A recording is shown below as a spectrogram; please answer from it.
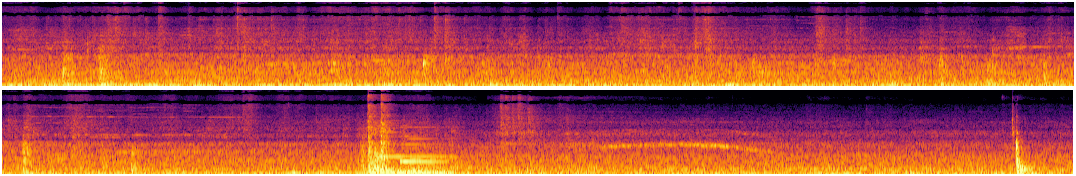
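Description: Electric commuter train pulling away and running on the track, heard from the driver's cab: a steady low rumble with scattered clicks of wheels over rail joints and points. A brief louder burst comes about three-quarters of the way through.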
